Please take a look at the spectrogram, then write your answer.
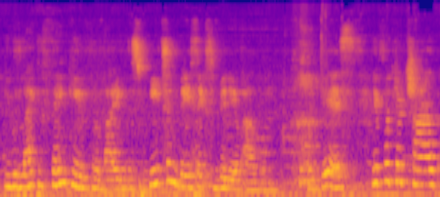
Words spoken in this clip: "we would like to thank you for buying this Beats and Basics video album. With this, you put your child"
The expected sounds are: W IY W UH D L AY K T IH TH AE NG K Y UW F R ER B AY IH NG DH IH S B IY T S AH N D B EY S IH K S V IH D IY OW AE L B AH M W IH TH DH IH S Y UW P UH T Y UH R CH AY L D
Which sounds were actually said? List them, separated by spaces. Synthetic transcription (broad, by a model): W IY W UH D L AY K T IH TH AE NG K Y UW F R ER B AY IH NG DH IH S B IY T AH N B EY S IH K S V IH D IY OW AE L B AH M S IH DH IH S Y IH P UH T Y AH R CH AY L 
